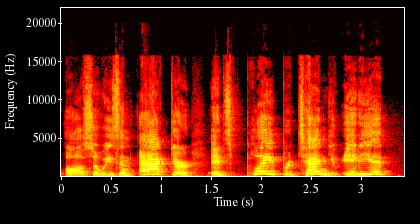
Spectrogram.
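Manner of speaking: loud, high exasperated shout; exasperated yell. Real, not acted. Scolding fans who hate the actor, loud yell. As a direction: yell it at them in disbelief.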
